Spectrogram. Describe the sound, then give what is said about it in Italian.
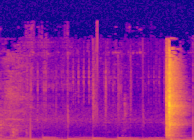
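Water trickles and gurgles steadily for a couple of seconds as a person pours himself some water, then a brief splashy burst near the end, fairly quiet, with no one talking. “mi verso un po' d'acqua se non ti dispiace.”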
